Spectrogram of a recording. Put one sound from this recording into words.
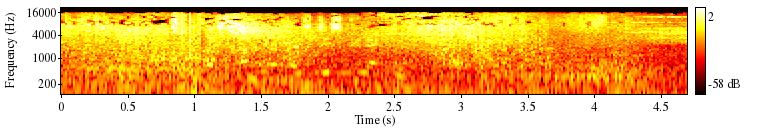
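A large structure explodes with a deep rumbling boom.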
